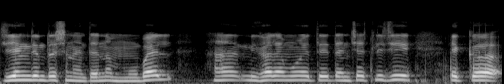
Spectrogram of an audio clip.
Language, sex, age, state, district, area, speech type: Marathi, male, 18-30, Maharashtra, Washim, urban, spontaneous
